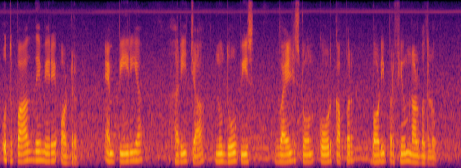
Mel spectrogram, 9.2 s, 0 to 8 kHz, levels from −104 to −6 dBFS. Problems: none marked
